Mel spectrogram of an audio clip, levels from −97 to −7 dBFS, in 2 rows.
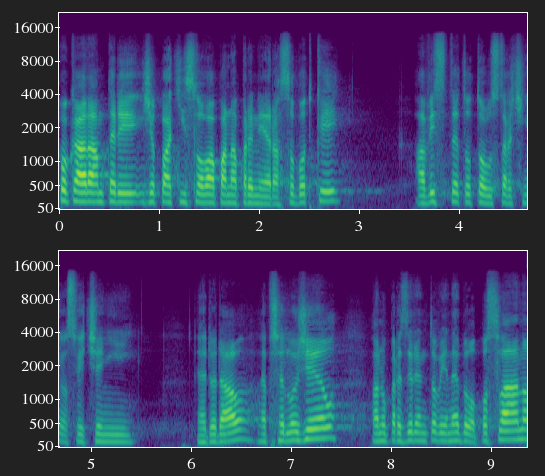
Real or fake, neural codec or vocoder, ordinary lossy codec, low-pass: fake; autoencoder, 48 kHz, 32 numbers a frame, DAC-VAE, trained on Japanese speech; AAC, 64 kbps; 14.4 kHz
